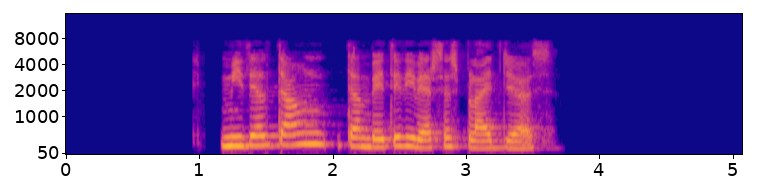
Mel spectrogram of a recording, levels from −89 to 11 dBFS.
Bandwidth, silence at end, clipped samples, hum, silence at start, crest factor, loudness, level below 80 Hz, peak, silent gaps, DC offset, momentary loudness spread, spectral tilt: 7.8 kHz; 1.45 s; under 0.1%; none; 1.15 s; 16 dB; -16 LUFS; -62 dBFS; -2 dBFS; none; under 0.1%; 7 LU; -5.5 dB/octave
